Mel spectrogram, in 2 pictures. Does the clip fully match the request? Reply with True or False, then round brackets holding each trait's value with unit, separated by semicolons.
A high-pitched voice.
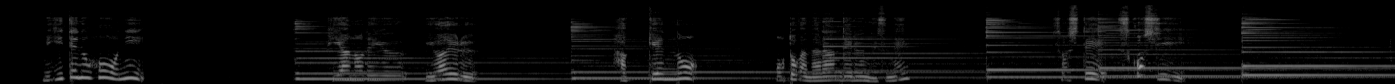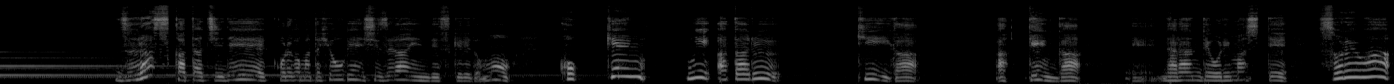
True (260 Hz)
